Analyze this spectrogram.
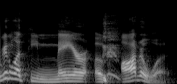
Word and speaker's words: Ottawa: let the mayor of ottawa or otawa as it's correctly pronounced ojibwa explain why peaceful truck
